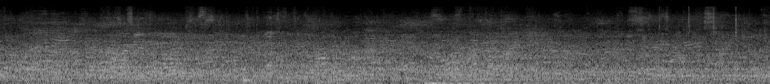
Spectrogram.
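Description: A crowd of men and women chat and greet each other all at once in a large echoing hall.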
